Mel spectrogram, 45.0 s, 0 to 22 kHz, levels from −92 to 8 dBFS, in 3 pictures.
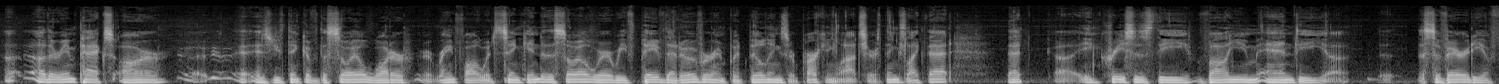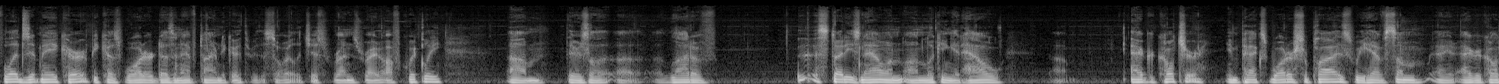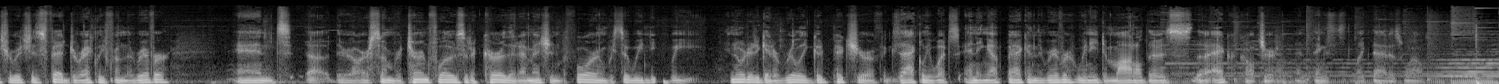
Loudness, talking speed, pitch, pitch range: -20 LUFS, 190 wpm, 100 Hz, 95-110 Hz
